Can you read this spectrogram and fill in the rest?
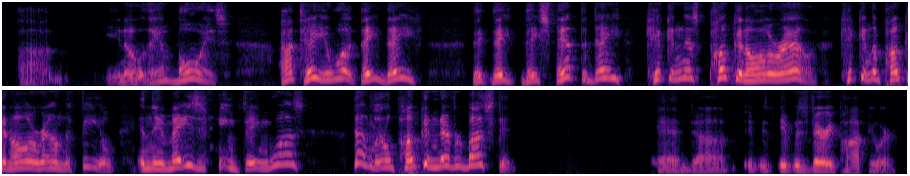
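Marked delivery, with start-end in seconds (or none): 1.5-14.2 very high-pitched, funny storyteller voice. Retelling a comic monologue record: imitating Andy Griffith's funny voice. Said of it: "in his funny voice".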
